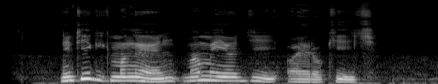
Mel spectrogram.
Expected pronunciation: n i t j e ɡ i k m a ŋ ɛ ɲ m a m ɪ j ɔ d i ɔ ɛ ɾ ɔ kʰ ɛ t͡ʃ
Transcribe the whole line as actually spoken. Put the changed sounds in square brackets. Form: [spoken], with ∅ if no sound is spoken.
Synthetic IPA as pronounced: n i t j e ɡ i k m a ŋ ɛ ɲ m a m ɪ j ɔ [d͡ʒ] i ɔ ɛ ɾ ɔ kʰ [i] t͡ʃ

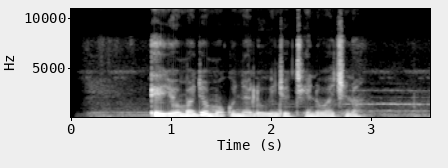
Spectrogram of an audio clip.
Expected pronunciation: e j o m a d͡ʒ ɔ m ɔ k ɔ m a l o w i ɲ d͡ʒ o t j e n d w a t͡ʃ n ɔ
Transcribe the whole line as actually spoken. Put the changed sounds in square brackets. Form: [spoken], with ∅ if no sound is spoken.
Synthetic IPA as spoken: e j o m a d͡ʒ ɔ m ɔ k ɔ [ɲ] a l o w i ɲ d͡ʒ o t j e n d w a t͡ʃ n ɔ

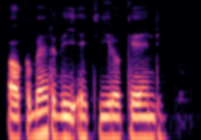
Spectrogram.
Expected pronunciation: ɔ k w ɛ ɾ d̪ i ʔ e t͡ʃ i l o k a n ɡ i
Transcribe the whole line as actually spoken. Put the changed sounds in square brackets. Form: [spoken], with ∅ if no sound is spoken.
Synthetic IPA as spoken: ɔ k [b] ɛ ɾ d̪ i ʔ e t͡ʃ i [ɾ] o k [e] n [d] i

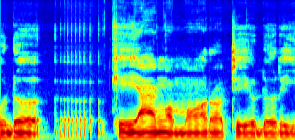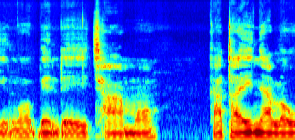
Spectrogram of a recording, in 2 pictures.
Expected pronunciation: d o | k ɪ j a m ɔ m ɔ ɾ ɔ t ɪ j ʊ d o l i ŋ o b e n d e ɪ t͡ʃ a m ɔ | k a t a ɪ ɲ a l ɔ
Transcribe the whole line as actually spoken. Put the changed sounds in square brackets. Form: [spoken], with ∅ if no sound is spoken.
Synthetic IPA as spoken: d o | k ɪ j a [ŋ] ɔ m ɔ ɾ ɔ t ɪ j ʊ d o [ɾ] i ŋ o b e n d e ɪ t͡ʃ a m ɔ | k a t a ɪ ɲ a l ɔ

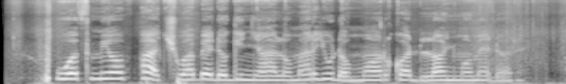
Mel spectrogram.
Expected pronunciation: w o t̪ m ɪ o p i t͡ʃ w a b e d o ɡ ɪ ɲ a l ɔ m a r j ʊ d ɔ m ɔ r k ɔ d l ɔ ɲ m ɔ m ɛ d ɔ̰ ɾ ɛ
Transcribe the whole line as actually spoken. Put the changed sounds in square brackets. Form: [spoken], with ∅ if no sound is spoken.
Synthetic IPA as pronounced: w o t̪ m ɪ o p [a] t͡ʃ w a b e d o ɡ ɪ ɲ a l ɔ m a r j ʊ d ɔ m ɔ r k ɔ d l ɔ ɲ m ɔ m ɛ d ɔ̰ ɾ ɛ

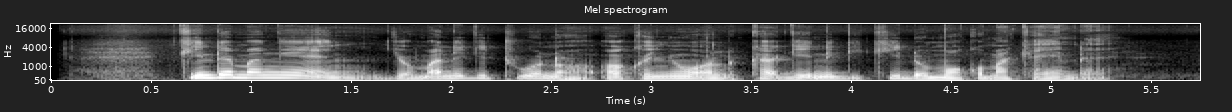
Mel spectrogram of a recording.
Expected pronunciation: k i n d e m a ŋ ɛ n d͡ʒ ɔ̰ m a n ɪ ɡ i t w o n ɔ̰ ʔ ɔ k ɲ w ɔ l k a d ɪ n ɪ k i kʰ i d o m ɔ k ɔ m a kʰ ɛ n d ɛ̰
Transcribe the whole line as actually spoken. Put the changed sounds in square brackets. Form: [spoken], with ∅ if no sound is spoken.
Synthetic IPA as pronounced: k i n d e m a ŋ ɛ [ɲ] d͡ʒ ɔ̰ m a n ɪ ɡ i t w o n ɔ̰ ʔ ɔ k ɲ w ɔ l k a [ɡ] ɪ n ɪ [ɡ] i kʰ i d o m ɔ k ɔ m a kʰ ɛ n d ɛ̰

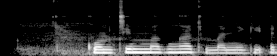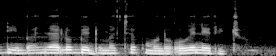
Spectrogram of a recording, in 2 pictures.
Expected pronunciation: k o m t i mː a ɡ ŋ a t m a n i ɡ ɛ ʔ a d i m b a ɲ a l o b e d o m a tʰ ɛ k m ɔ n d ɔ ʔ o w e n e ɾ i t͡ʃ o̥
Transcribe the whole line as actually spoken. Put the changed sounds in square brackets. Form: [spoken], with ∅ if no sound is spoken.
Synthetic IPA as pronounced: k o m t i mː a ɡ ŋ a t m a n i ɡ [i] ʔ a d i m b a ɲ a l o b e d o m a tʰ ɛ k m ɔ n d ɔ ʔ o w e n e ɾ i t͡ʃ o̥

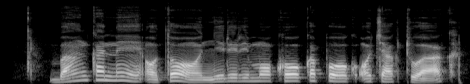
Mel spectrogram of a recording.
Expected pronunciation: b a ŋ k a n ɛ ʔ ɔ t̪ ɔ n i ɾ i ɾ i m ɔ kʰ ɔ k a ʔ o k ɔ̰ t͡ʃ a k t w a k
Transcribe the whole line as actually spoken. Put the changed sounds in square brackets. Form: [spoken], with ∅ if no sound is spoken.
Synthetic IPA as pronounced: b a ŋ k a n ɛ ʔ ɔ t̪ ɔ [ɲ] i ɾ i ɾ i m ɔ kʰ ɔ k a [p] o k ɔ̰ t͡ʃ a k t w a k

